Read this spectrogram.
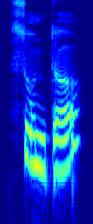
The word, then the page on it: Sùnndàà: Bas-Rhin; Strasbourg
